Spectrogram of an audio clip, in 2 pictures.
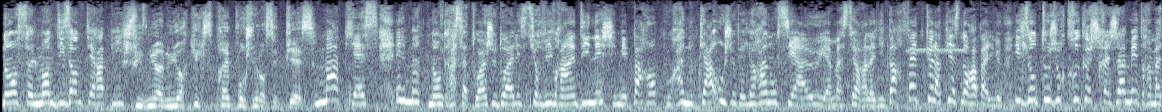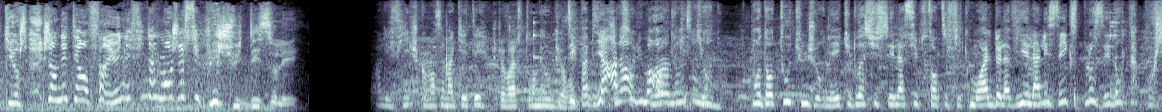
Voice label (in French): VOIX doublage comedie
